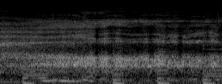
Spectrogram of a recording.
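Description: A steady hiss-like noise from the film's soundtrack, with faint low tones underneath.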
